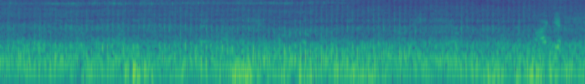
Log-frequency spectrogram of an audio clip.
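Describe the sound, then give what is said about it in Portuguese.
A Military Police (PM) helicopter lifting off at the Rodoanel in Brazil to carry a car-accident victim to hospital, its rotor blades thudding in a fast, steady rhythm over a loud, constant engine roar, with a voice faintly audible underneath. “Helicóptero da PM resgata vítima de acidente no Rodoanel”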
